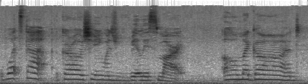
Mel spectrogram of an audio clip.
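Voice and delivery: ordinary delivery

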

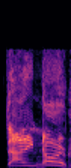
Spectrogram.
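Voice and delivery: put-on high, loud child's wail of protest; upset little girl. Retelling the stepsister's protest at dinner, in a high child's wail. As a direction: squeal it like a small kid refusing.

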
